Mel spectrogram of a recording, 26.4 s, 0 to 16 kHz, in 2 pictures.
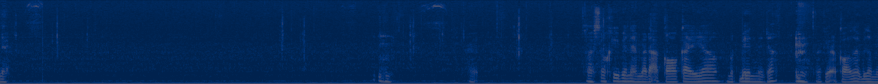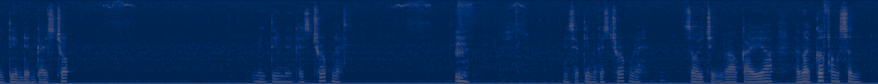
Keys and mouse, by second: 1.0 ctrl+right click, 1.4 click, 3.2 click, 4.4 ctrl+click, 6.0 alt+click, 6.3 ctrl+right click, 6.8 click, 7.5 alt+click, 7.9 ctrl+right click, 8.8 alt+click, 9.1 ctrl+alt+right click, 9.8 alt+click, 11.6 alt+click, 17.5 click, 21.7 click.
